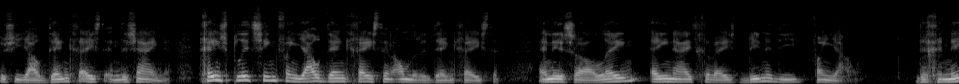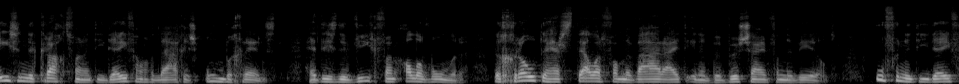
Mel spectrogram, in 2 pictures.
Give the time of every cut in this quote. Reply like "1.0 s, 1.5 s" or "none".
none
